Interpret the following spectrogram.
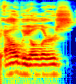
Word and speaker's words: alveolars: these two alveolars now the alveolars kind of rhymes with molar and these are your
